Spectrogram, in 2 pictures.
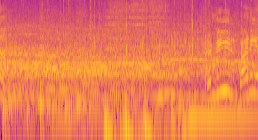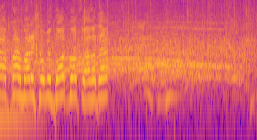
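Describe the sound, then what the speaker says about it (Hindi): A television comedy show's studio audience cheers and claps loudly to welcome two guests, with whoops over the applause while the host speaks a greeting into the noise. "रणवीर और वाणी के लिए जोरदार तालियां।"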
